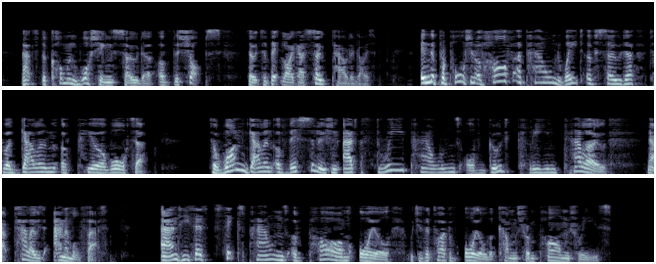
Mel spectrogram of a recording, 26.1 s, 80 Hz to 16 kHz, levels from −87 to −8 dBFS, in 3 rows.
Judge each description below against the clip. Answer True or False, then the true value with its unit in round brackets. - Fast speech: False (160 wpm)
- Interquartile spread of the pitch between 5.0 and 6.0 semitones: True (5.4 semitones)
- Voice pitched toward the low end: False (160 Hz)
